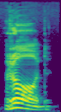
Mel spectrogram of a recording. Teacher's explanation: Holthausen describes it as tip of the tongue, like in Italian, so I'm assuming he means what is called in linguistics a trill, a r sound.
